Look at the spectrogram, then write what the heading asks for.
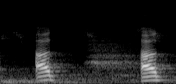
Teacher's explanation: څه شی دی اول په دې کې صفت شدت دی نو تاسو کاف مخرج باندې تاسو څه شی وکئ غور وکئ هلته آواز بندیږي او سا هم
